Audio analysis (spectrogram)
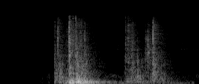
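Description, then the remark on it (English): An unlocked door is opened with a heavy wooden thunk and creaking scrape, followed by a second shorter rattle as it swings, fairly loud with no voices. “Ah, let's try the door. Well, it's not locked, so that's a relief.”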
